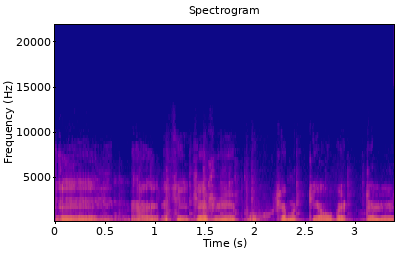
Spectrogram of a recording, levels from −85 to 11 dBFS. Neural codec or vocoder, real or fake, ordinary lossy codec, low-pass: none; real; Opus, 64 kbps; 14.4 kHz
